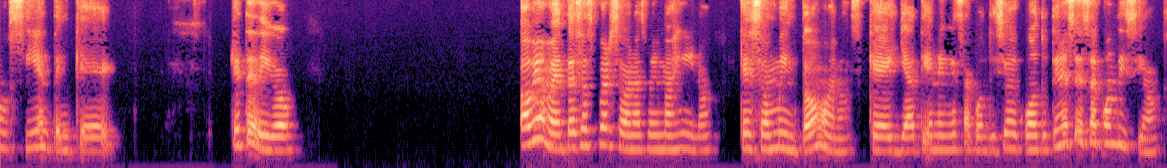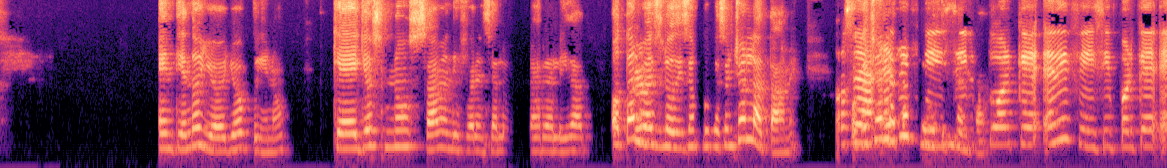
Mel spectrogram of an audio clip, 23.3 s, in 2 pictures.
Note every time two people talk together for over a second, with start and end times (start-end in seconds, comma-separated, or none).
20.1-21.6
